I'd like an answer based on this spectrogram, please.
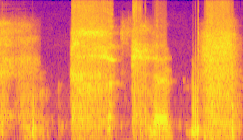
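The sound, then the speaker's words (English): Harsh, loud coughing from someone who is sick: a few forceful bursts in quick succession with brief gaps between them, and no talk. “No, it's a goddamn cough.”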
